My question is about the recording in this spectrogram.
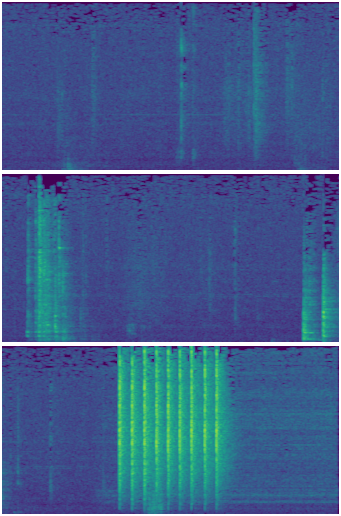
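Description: Earthenware donabe and its ceramic lid clattering and knocking as the pot is covered, then a gas stove burner's igniter clicking rapidly, about a dozen clicks in a second, as it lights; a faint steady hiss of the flame follows.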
